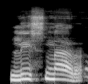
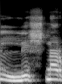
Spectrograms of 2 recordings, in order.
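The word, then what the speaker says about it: listener: टी एन ई आर जब भी एन से पहले टी आता है तो वहां पर टी साइलेंट होता है एल आई को हम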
